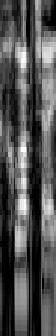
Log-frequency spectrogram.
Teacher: when you see the kh it's like when you're going to buy a loaf of challah it's at the back of the throat but you have to add an l then because the word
